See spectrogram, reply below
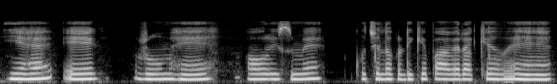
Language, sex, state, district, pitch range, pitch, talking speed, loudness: Hindi, female, Uttar Pradesh, Saharanpur, 240-250 Hz, 245 Hz, 140 wpm, -12 LUFS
